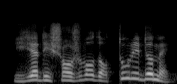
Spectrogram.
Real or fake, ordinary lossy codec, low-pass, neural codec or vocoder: fake; none; 7.2 kHz; codec, 16 kHz, about 1 kbps, DyCAST, with the encoder's durations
